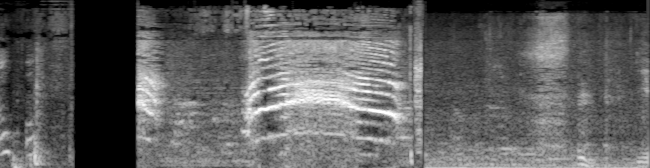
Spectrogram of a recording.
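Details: Kitten meowing: one drawn-out meow about one and a half seconds long that rises and then falls. People talk and laugh before and after it.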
